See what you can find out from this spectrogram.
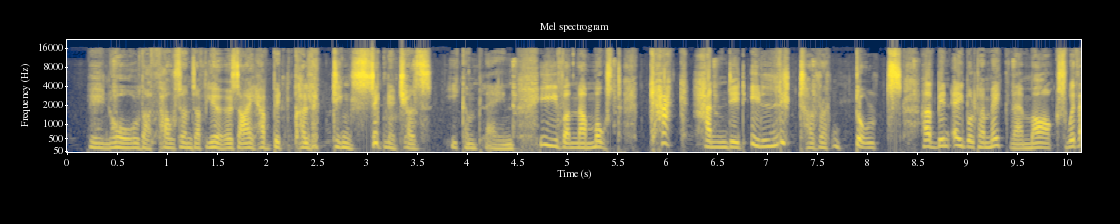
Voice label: dramatic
